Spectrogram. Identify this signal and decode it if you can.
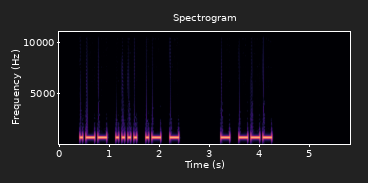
Morse code, heard as a keyed tone, about 20 wpm, 700 Hz. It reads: WHAT TO
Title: 2x Word-Spacing - Sets of 5 Words - 20wpm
